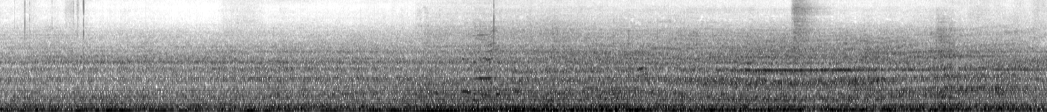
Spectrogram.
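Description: A steady low rumble of background noise, with a faint high whine coming in over the last couple of seconds and a few faint clicks.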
